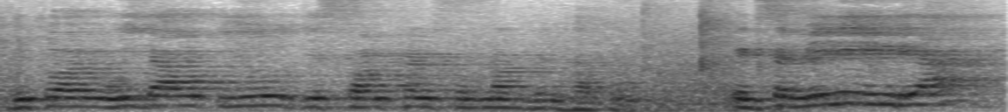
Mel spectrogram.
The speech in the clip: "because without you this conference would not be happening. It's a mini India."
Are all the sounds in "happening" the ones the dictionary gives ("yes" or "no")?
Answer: no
